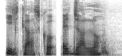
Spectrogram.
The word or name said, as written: giallo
